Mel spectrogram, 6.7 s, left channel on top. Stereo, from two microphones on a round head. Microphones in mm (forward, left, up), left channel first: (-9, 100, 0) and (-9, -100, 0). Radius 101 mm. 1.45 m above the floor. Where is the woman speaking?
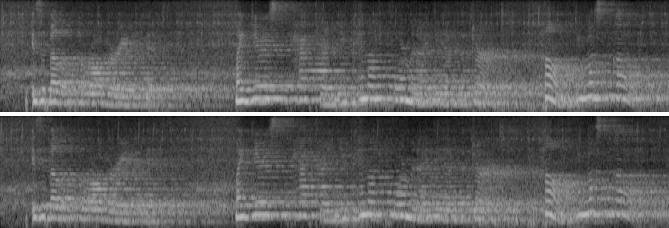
15° left (ahead or behind), 1.0 m.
